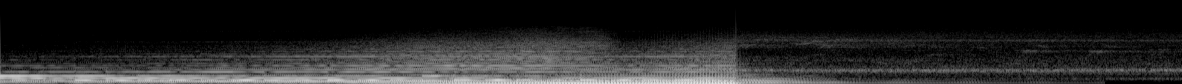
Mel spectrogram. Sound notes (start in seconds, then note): 7.4 birds chirping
